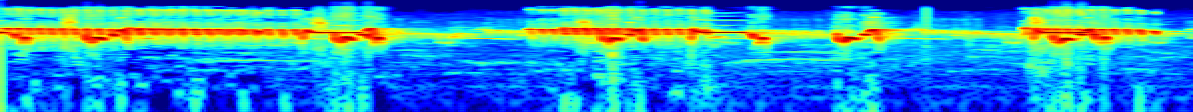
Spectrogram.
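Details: Bar-winged prinia lure sound for drawing in wild birds: three long, fast-pulsed buzzing trills, each roughly a second and a half, separated by quieter stretches with soft scattered chips.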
